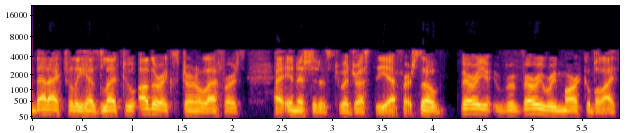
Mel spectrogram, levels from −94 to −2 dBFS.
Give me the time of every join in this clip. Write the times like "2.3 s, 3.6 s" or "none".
2.4 s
